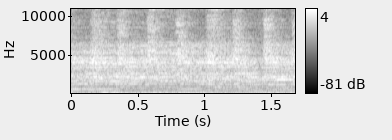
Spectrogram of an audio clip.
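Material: Nothing is struck.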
